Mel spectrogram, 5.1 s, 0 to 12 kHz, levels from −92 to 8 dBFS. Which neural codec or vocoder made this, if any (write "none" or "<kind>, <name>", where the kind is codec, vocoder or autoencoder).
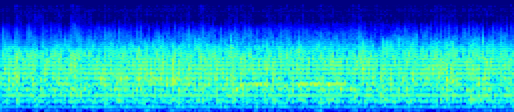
vocoder, BigVGAN v2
